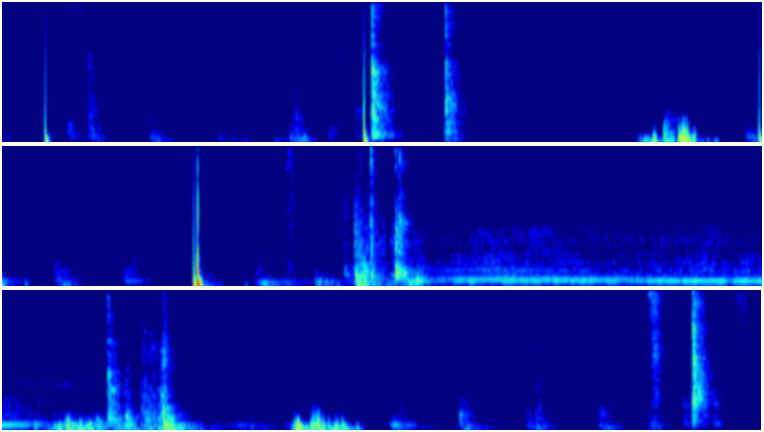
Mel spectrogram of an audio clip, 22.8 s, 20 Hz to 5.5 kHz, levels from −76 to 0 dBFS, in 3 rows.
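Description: No technical faults can be heard anywhere in the audio; the signal holds steady and intact throughout.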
